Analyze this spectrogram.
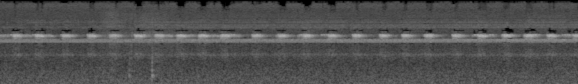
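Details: Grass insect calls for study ambience: rhythmic, bright pulsed chirps close to three per second, layered over an unbroken high-pitched whine, with a soft knock early on.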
